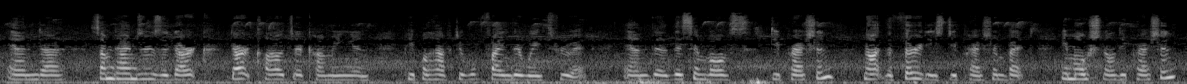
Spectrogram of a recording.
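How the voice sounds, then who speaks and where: A woman author speaking thoughtfully outdoors, pausing with fillers. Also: a little high. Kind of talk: earnest interview talk. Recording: distant mic with outdoor noise.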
